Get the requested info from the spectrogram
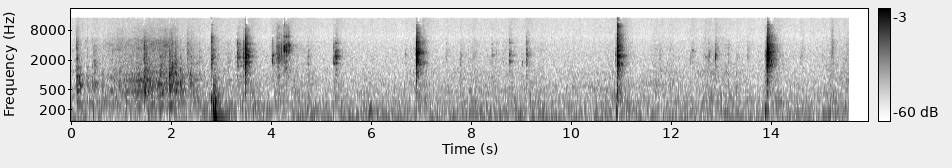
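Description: Sharp clicks and knocks of a hard plastic toy fire engine being handled, scattered a few seconds apart, with a soft rustle over the first few seconds; the loudest clicks come about seven, eleven and fourteen seconds in.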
